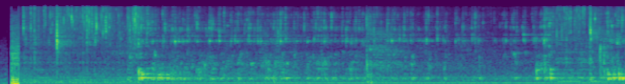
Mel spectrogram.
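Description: Thin stream of tap water running into a large plastic water bottle: a steady splashing with a steady hum joining about a second and a half in. A sharp knock comes at the very start.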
